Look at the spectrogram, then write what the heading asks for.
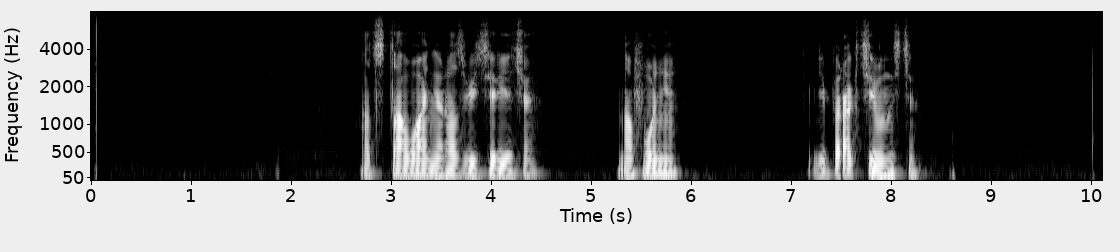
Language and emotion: Russian, neutral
